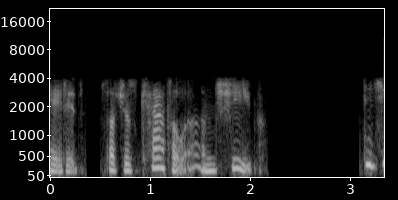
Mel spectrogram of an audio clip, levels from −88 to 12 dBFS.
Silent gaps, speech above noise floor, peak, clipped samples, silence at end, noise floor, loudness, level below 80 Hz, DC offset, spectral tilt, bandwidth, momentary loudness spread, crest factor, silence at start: 0.39-0.48 s, 2.20-3.07 s; over 65 dB; -10 dBFS; under 0.1%; 0 s; under -90 dBFS; -25 LUFS; -60 dBFS; under 0.1%; -11.5 dB/octave; 4.1 kHz; 7 LU; 16 dB; 0 s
